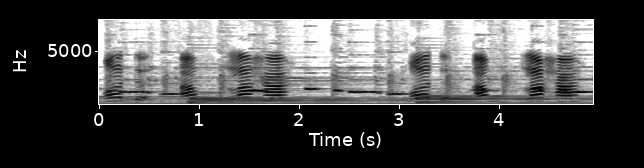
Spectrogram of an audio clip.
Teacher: Jadi bacanya dipantulkan, bunyi huruf dal sukunnya ini dipantulkan. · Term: qalqalah sughra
